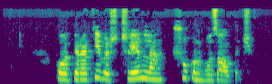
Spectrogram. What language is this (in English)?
Mari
